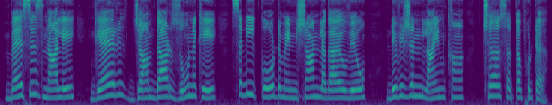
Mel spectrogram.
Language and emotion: Sindhi, neutral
